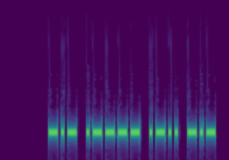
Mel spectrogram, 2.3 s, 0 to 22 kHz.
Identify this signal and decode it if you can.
Morse code, heard as a keyed tone, about 38 wpm, 700 Hz. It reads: K1LK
